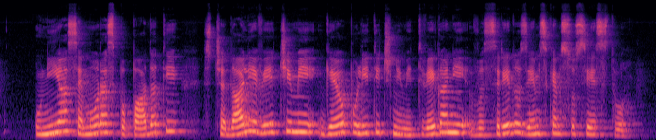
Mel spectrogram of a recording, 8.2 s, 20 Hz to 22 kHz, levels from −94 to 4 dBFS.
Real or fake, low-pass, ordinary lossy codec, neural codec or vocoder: real; 19.8 kHz; none; none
